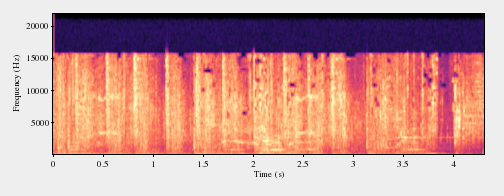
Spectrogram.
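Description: Auto shotgun fire in the video game Prodeus, rapid overlapping blasts in a dense, loud barrage with clanking mechanisms and faint voices underneath.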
